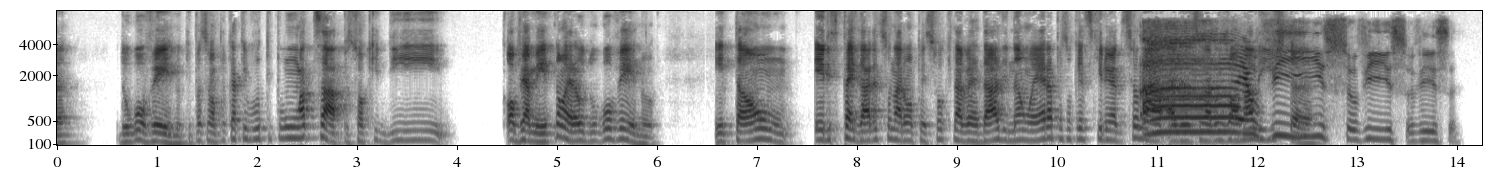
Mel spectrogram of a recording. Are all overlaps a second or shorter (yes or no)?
no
